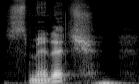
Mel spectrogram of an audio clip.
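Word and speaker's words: Smithwick's: I did Guinness and he did Smittich, and you gotta pronounce it without the W.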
